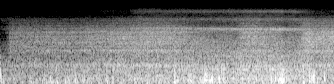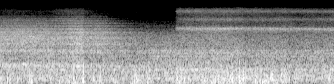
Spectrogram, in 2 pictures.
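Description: Regional express train rolling slowly into a station as it brakes toward a stop, with steady running noise. About five seconds in, a steady high-pitched whine sets in and holds.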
